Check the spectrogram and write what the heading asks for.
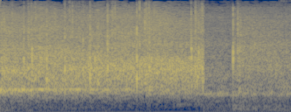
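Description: Applause and scattered clapping echoing in an indoor gym, cutting off suddenly about a second and a half in.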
